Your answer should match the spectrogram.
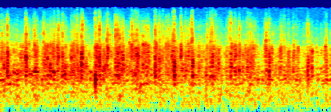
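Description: Faint audience applause: a steady patter of many hands clapping.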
